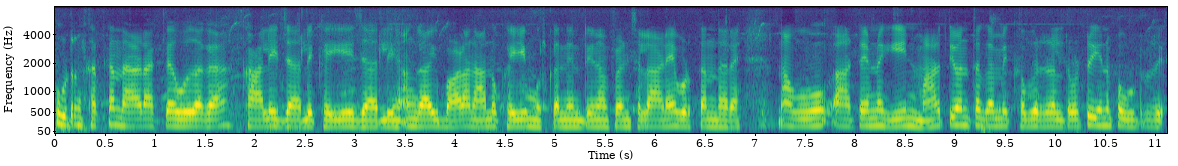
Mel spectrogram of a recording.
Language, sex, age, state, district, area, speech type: Kannada, female, 30-45, Karnataka, Vijayanagara, rural, spontaneous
